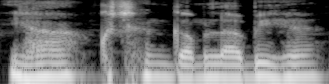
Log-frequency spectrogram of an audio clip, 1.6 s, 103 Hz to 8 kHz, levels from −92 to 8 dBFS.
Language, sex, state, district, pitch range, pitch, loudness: Hindi, male, Jharkhand, Ranchi, 145-155 Hz, 150 Hz, -14 LUFS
